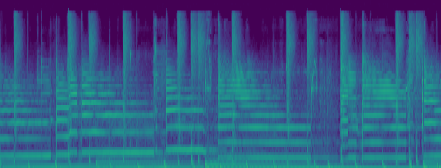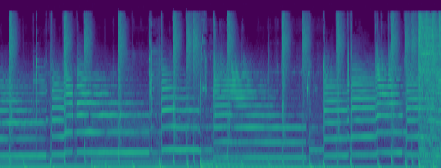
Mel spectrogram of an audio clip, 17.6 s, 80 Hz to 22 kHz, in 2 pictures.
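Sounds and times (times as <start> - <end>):
effects-laden electric guitar solo: 0.0 - 17.6
sustained bass notes: 0.0 - 17.6
steady drum beat: 17.0 - 17.6.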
